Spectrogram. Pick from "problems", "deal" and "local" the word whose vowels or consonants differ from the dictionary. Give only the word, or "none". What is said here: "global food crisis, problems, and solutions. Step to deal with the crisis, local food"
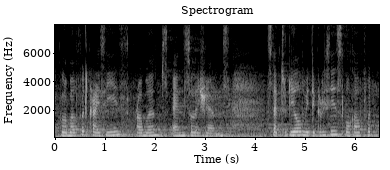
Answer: problems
